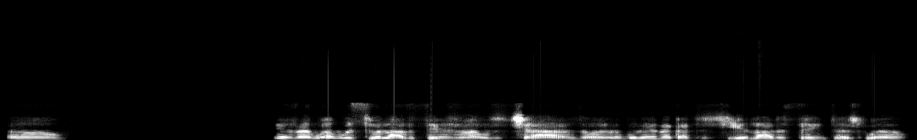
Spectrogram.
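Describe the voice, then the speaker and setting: A man with a New York accent speaks over a tinny prison payphone line, his somewhat high voice rough with gravel. He tells his story casually, stumbling over and repeating words as he goes. The line is dry and close, with no room sound. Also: fairly even intonation, no echo. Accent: New York City. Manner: halting, repeats words and restarts. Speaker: incarcerated caller.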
